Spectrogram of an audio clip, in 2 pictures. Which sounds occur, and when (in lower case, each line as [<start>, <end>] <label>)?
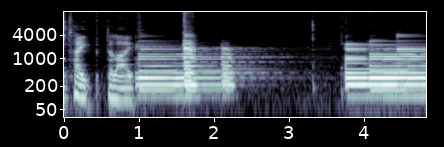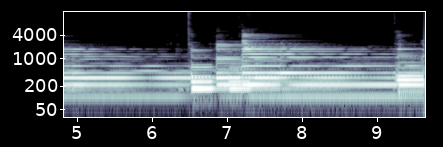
[0.00, 0.28] man speaking
[0.00, 9.64] mechanisms
[0.37, 0.48] human sounds
[0.51, 0.92] man speaking
[0.90, 3.10] electronic tuner
[3.24, 3.35] tick
[3.68, 9.64] electronic tuner
[6.44, 6.52] generic impact sounds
